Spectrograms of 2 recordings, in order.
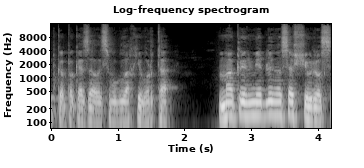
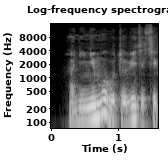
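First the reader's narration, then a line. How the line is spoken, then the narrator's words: Calm. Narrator (Russian): сказал Роланд спокойно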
